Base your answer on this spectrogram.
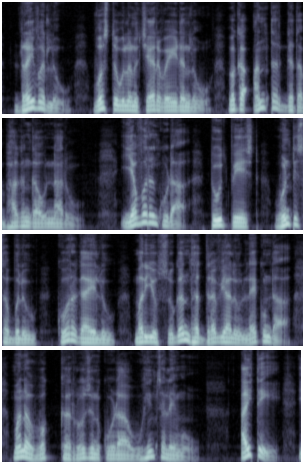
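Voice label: narration telugu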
